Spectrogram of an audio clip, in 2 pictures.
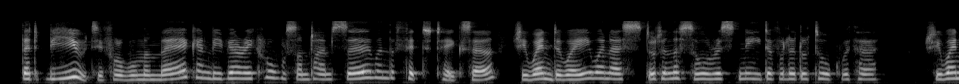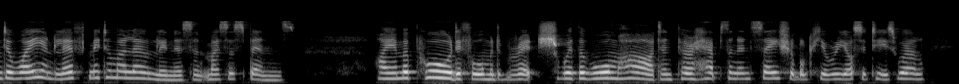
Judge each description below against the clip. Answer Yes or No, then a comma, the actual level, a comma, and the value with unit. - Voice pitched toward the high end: Yes, very high, 260 Hz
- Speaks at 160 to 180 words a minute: No, average, 190 wpm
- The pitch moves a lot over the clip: No, average, 2.9 semitones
